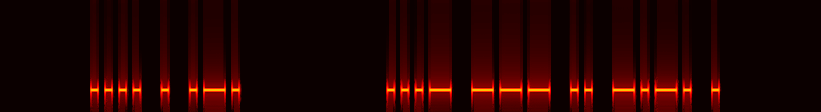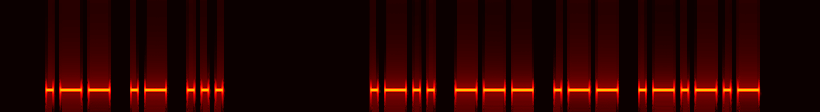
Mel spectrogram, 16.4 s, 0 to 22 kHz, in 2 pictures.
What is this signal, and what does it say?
Morse code, heard as a keyed tone, about 17 wpm, 700 Hz. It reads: HER VOICE WAS LOW.
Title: 3x Word-Spacing - Sentences from Top 500 Words - 17wpm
